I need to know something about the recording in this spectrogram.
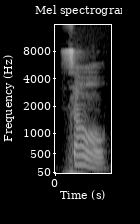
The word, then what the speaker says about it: Seoul: Seoul.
